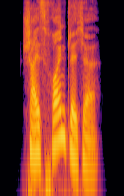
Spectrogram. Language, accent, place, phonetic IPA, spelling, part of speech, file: German, Germany, Berlin, [ʃaɪ̯sˈfʁɔɪ̯ntlɪçə], scheißfreundliche, adjective, De-scheißfreundliche.ogg
- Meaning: inflection of scheißfreundlich: 1. strong/mixed nominative/accusative feminine singular 2. strong nominative/accusative plural 3. weak nominative all-gender singular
